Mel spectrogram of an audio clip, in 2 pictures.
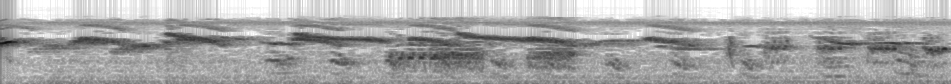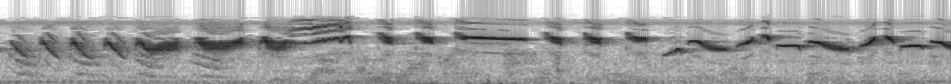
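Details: Male hwamei excited by a female's calls: rich looping whistles, a harsh raspy burst, a rapid rattle of sharp rising notes, then sweet wavering whistled phrases.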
